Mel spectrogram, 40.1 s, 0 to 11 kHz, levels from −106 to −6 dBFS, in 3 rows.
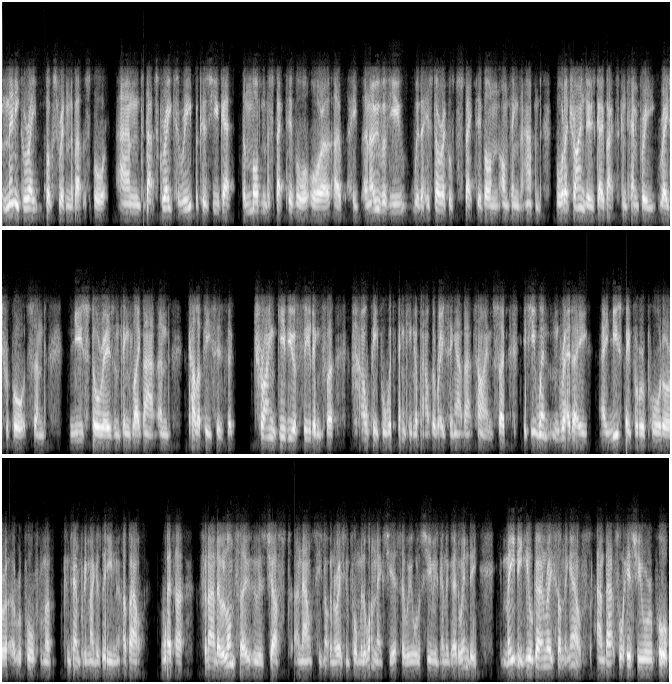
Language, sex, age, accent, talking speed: English, male, 40-59, British, 195 wpm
